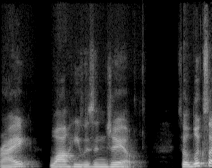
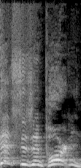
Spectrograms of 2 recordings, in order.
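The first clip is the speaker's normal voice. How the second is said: sudden, loud, shrill scream; 12 semitones higher, 8 dB louder than usual. Retelling how a law professor would scream mid-lecture: imitating a professor screaming. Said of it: "start screaming at you like".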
